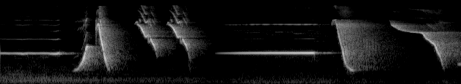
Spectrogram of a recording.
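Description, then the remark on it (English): A male superb lyrebird mimics an eastern whipbird: a held whistle breaks into three sharp whip-crack sweeps, then a longer whistle snaps into two more cracks. Loud and clear, with no talking. “And even an eastern whipbird.”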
